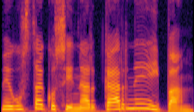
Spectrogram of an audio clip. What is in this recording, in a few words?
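Me Gusta Cocinar Carne Pan, female, spanish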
